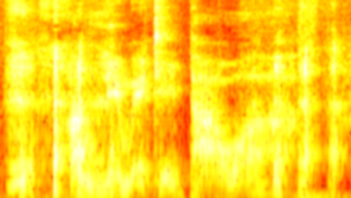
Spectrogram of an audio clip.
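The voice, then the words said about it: Star Wars villain voice. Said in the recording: “I want to talk like a bad guy in a Star Wars film”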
